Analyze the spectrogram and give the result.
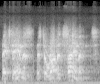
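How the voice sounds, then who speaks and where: An actor playing a cold, smug villain speaking over an intercom, in 1950s radio drama style. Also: male voice, fairly high pitch, brisk, bright, forceful tone, slight background noise. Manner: smug, coolly mocking. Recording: roomy, muffled old radio recording.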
